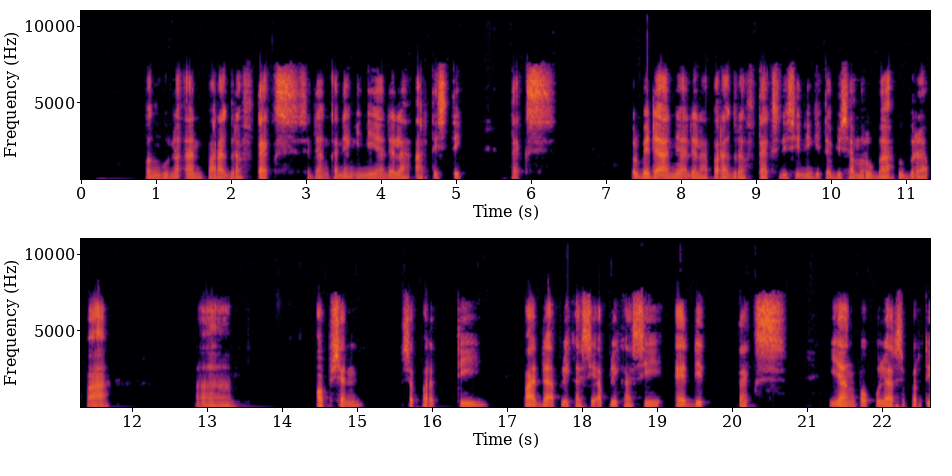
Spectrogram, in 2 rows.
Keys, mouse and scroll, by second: 3.2-3.9 scroll down 1, 3.9 scroll up 1, 6.3-6.7 scroll down 1, 8.3 click.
